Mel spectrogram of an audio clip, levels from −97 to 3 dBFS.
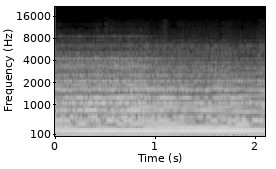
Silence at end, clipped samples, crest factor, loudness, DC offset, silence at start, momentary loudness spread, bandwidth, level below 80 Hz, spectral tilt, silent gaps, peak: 0 s; under 0.1%; 10 dB; -14 LUFS; under 0.1%; 0 s; 1 LU; 6.8 kHz; -28 dBFS; -8.5 dB/octave; none; -2 dBFS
